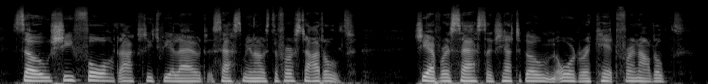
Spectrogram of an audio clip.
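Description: With an Irish accent, a woman talks at a very fast pace in a very deep, low pitch and a monotone, flat intonation, on a very clean recording with a silent background. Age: 40s. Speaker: mature student. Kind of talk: interview. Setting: studio.

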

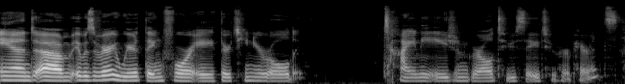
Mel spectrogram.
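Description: A woman with an American accent, fairly low in pitch, at a moderate pace with big swings in loudness, on a very clean recording with a silent background. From US West Coast, Los Angeles. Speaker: magazine editor, former doctoral student. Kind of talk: casual interview chat. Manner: bubbly; hesitant with many fillers.

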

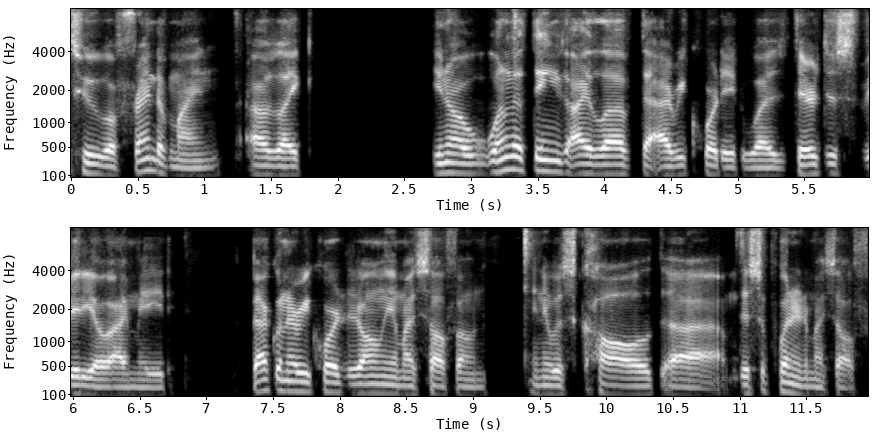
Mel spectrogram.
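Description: Dry and close with no echo over a quiet background, a man with a plain, everyday voice talks at a medium pitch and moderate pace with ordinary pitch variation. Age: 20s. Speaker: videographer and entrepreneur. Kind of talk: casual interview chat.

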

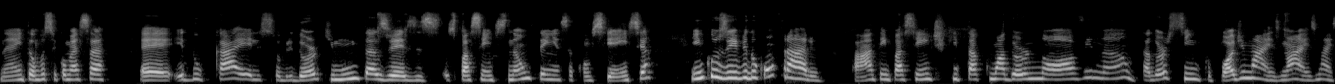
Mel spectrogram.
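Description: A woman with a fairly high pitch speaks at a fairly slow pace in an ordinary speaking voice, with ordinary pitch variation. The recording is very clean with a silent background, its sound dry and close with no echo. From Brazil, interior of Paraná. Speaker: physiotherapist and clinic partner. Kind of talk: interview.

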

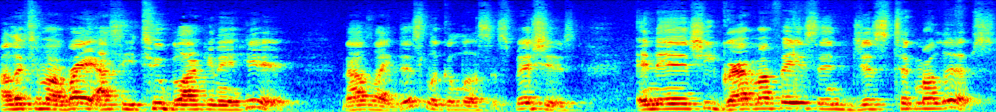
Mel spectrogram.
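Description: A man with a high pitch and fairly even intonation speaks at a fairly quick pace. Background noise is noticeable. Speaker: podcast co-host. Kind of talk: casual chat.

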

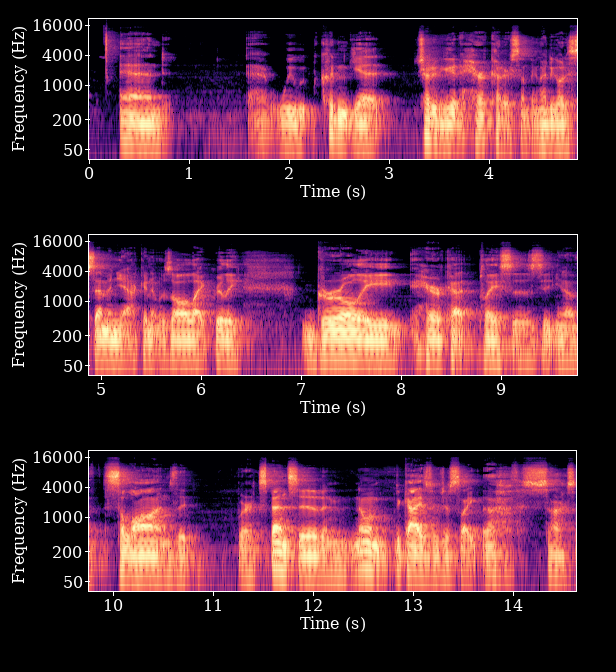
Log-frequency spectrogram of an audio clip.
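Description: With an American accent, the speaker delivers a monotone, flat intonation at a moderate pace amid audible room echo. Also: man, very deep, low pitch for a man. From US West Coast, San Diego, California. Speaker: surf photographer. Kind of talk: interview. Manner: halting.

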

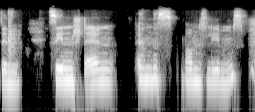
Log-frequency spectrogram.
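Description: Over a quiet background, a woman speaks in a dark, mellow tone that is somewhat breathy, with monotone, flat intonation. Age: 20s. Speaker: podcast host, tarot reader. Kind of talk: interview.

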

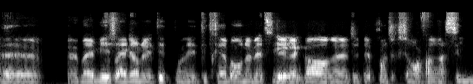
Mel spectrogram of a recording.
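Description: A man speaks at a moderate pace. His sound is dry and close, without echo. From Quebec, Eastern Townships (Waterville). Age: 40s. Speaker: baseball coach. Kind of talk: interview. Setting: video call from a bus.

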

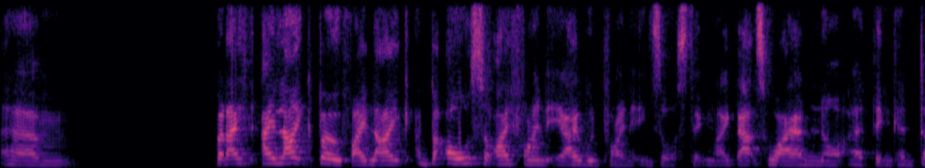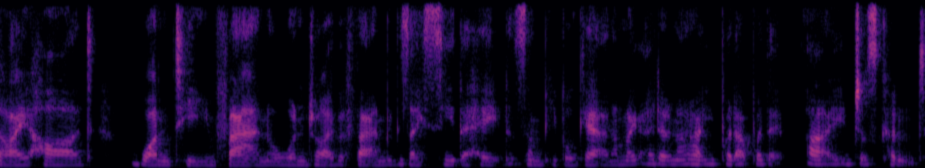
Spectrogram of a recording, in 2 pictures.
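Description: Somewhat breathy and with a French accent, a woman talks at a moderate pace and medium pitch, her intonation fairly even but her loudness swinging widely. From Belgium. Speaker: content creator. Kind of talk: casual interview. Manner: talkative, long-winded.

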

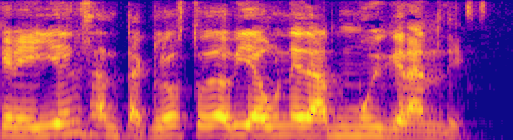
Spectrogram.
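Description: Here is a man with a Mexican accent and a high pitch. His tone is dark and mellow. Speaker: political content creator. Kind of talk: casual chat.

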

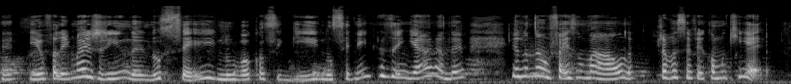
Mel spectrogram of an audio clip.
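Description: Over noticeable background noise, a high-pitched woman speaks at a moderate pace with lively intonation. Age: 50s. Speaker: painter. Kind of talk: interview.

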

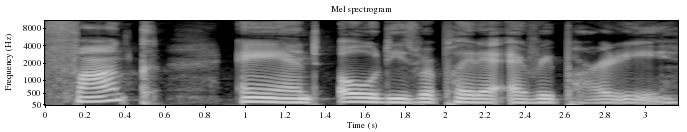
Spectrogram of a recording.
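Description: A woman with an American accent and a very deep, low pitch, at a fairly slow pace, in a very clean recording with a silent background and a dry, close sound with no echo. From Los Angeles, US West Coast. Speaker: comedy writer. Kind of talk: casual chat.

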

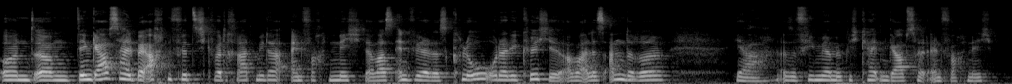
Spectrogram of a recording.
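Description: In a plain, everyday voice, the speaker talks at a moderate pace with fairly even intonation. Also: woman, medium pitch for a woman. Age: 30s. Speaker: podcast co-host. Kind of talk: casual chat.

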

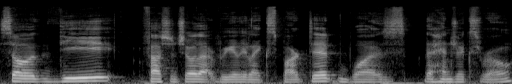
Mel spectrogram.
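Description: Using fairly even intonation, a man talks at a very slow pace and medium pitch. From New Brunswick, Canada. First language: French. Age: 20s. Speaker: fashion entrepreneur and student. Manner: casual, chatty, hesitant with fillers.

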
